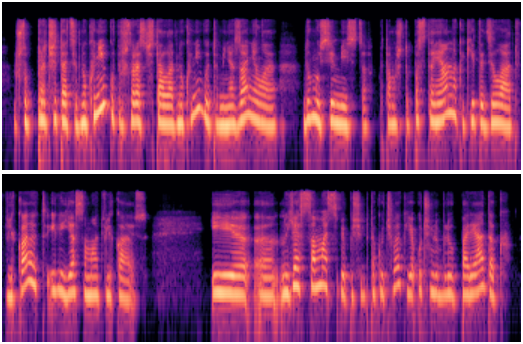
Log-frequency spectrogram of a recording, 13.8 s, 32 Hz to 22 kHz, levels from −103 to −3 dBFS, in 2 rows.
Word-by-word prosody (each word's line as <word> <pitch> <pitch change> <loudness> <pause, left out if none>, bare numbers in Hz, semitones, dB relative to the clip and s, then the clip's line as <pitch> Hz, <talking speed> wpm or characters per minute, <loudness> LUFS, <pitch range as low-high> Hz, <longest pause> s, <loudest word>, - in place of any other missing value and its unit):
вот, 195 - -8
чтобы 210 -2 -1
прочитать 220 -1 +2
1 200 +1 +3
книгу, 315 - +4
в 225 - -9
прошлый 195 +1 -1
раз 210 -1 +2
читала 200 -2 +2
1 195 +1 +1
книгу, 265 - 0
это 200 -2 -4
у - - +2
меня 185 +1 +4
заняло, 210 -4 +1 0.3
думаю, 230 0 +3
7 215 0 +2
месяцев, 185 -2 -1
потому 195 0 -4
что 195 +2 -8
постоянно 230 +6 0
какие-то 205 -1 -3
дела 200 0 +2
отвлекают 245 - -1
или 235 0 -2
я 220 +1 +1
сама 205 -3 -1
отвлекаюсь. 190 -2 -7 0.8
И, 220 0 +5 0.3
э, 195 -1 -3
ну, 205 - 0
я 275 +6 +4
сама 280 0 +1
себе, 225 -4 -6
в 205 - -13
общем, 195 0 -9
такой 215 +2 -8
человек. 265 +6 -7
Я 210 - -2
очень 235 -2 -6
люблю 205 0 -3
порядок 205 +1 -3
210 Hz, 180 wpm, -23 LUFS, 195-230 Hz, 0.8 s, И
